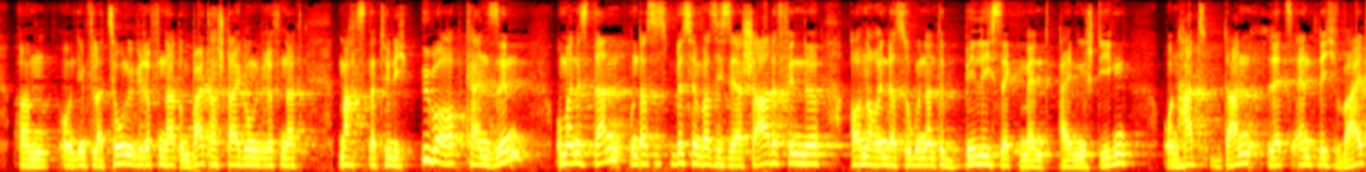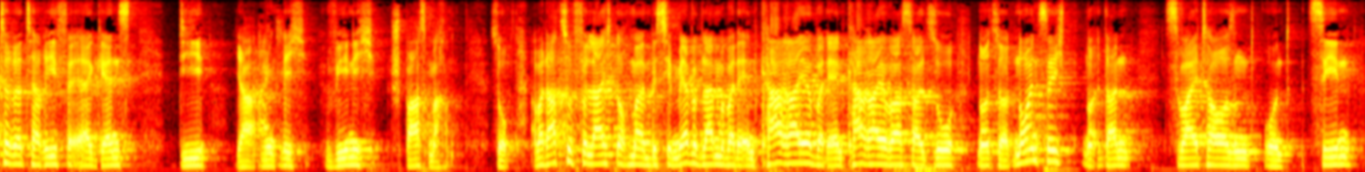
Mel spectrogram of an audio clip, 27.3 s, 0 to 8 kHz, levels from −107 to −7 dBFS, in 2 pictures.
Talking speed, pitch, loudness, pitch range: 160 wpm, 130 Hz, -19 LUFS, 125-150 Hz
